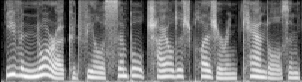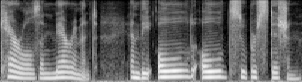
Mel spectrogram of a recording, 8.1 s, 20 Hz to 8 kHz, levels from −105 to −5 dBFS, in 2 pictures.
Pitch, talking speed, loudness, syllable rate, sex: 200 Hz, 140 wpm, -15 LUFS, 4.3 syllables/s, female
